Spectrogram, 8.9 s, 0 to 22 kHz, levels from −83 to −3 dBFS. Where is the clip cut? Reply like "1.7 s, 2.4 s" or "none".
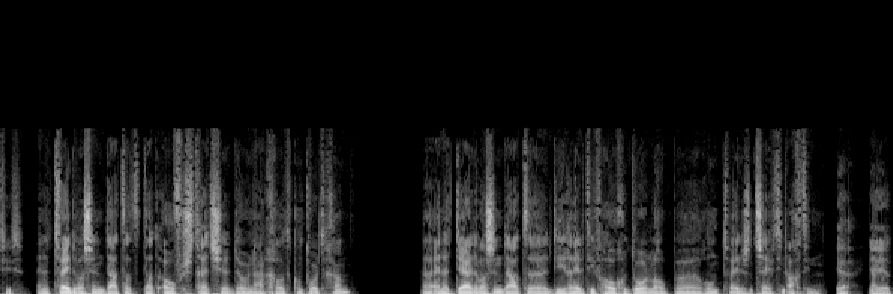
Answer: none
